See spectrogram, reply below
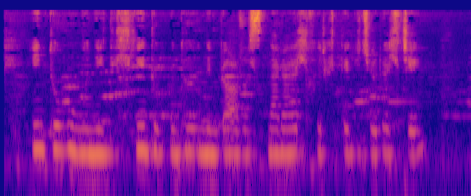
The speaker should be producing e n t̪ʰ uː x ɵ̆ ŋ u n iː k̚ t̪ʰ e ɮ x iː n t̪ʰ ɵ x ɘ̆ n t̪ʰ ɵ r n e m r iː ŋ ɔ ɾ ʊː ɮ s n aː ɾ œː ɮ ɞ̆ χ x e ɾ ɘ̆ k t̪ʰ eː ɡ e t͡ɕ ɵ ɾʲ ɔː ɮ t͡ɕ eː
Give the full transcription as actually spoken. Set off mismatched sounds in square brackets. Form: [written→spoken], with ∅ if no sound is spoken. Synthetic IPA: e n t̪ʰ uː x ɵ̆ ŋ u n iː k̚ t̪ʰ e ɮ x iː n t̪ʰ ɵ x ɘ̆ n t̪ʰ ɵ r n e m r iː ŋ ɔ ɾ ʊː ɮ s n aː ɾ œː ɮ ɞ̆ χ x e ɾ ɘ̆ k t̪ʰ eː ɡ e t͡ɕ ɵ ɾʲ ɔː ɮ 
